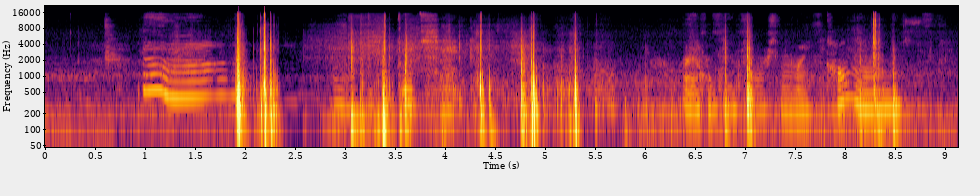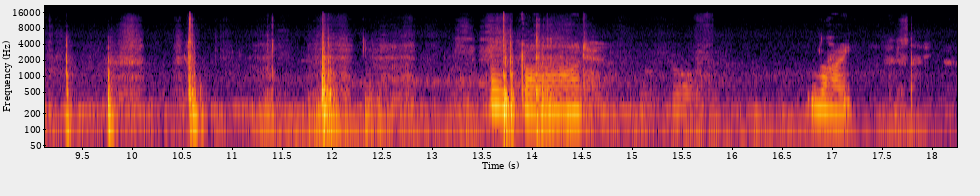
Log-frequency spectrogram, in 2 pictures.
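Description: A girl talks with animation close to the microphone.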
